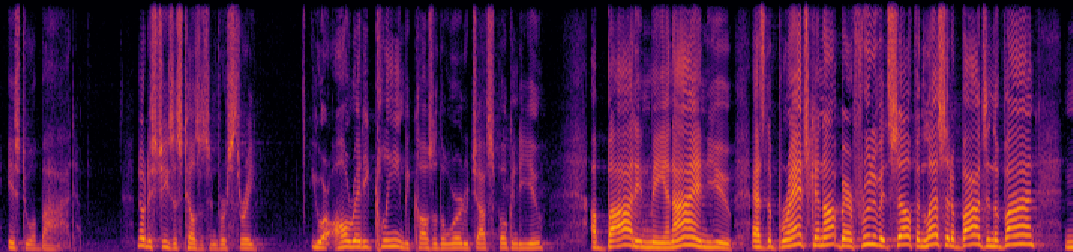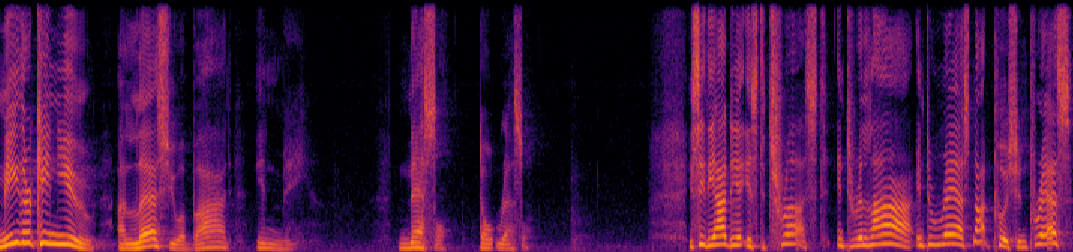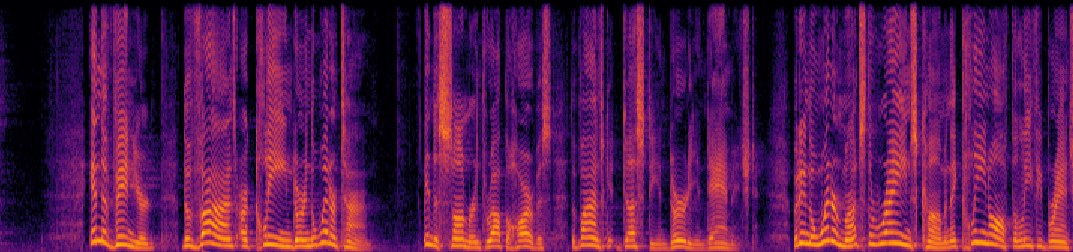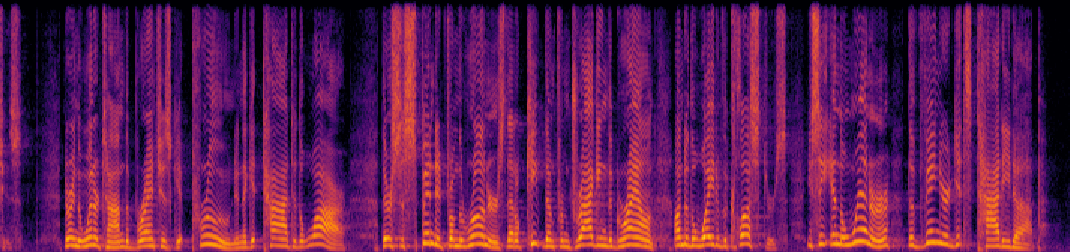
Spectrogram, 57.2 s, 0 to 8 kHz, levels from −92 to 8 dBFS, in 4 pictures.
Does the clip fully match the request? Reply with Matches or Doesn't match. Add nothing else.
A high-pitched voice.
Matches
